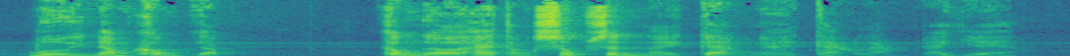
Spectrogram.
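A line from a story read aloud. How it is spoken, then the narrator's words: Cold muttering. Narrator (Vietnamese): Nhậm Sơn Bạch, lạnh lùng, chàng lẩm bẩm nói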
